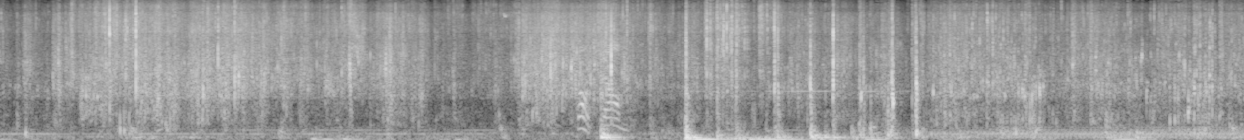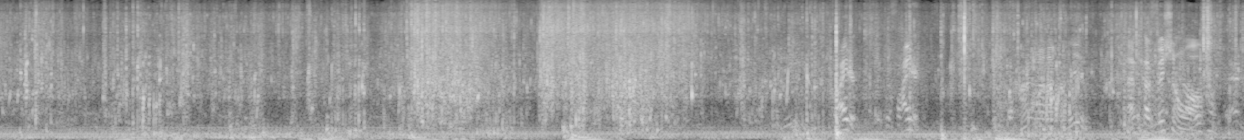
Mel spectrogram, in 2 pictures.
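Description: Water lapping and sloshing against the hull of a fibreglass bass boat under a steady low hum, with heavy low rumbles of wind on the microphone about seven to nine seconds in.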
